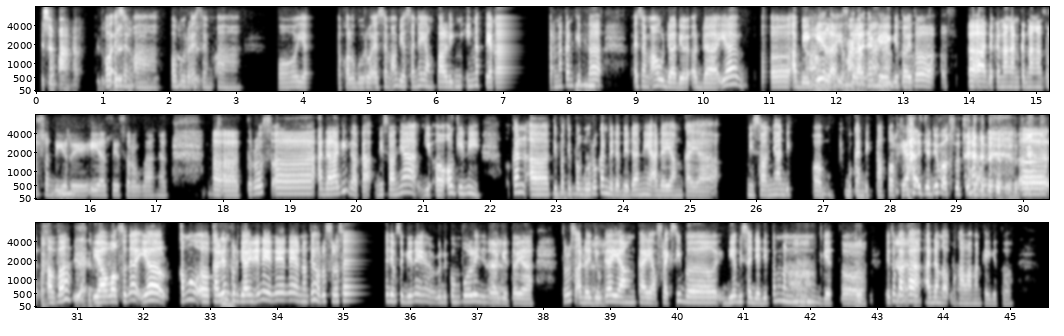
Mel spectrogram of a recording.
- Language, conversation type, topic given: Indonesian, unstructured, Apa yang membuat seorang guru menjadi inspirasi bagi Anda?
- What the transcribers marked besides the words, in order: distorted speech; other background noise; unintelligible speech; laughing while speaking: "ya jadi maksudnya"; laugh; laughing while speaking: "Wah, iya"; tapping; other noise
